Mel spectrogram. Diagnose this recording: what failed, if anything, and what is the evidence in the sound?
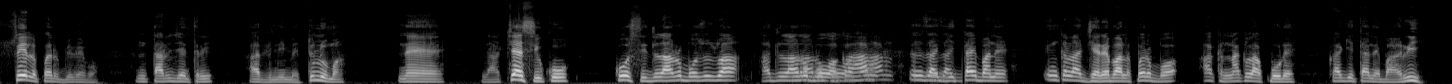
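A doubled audio track spans 7.92 to 9.62 s, after "nwa zuzwa": a dry, full-band copy trails roughly 150 ms, about 5 dB down, with abrupt edges. Spectrogram and waveform show each onset repeated. The likely cause is a slower second capture path at the driver stage.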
